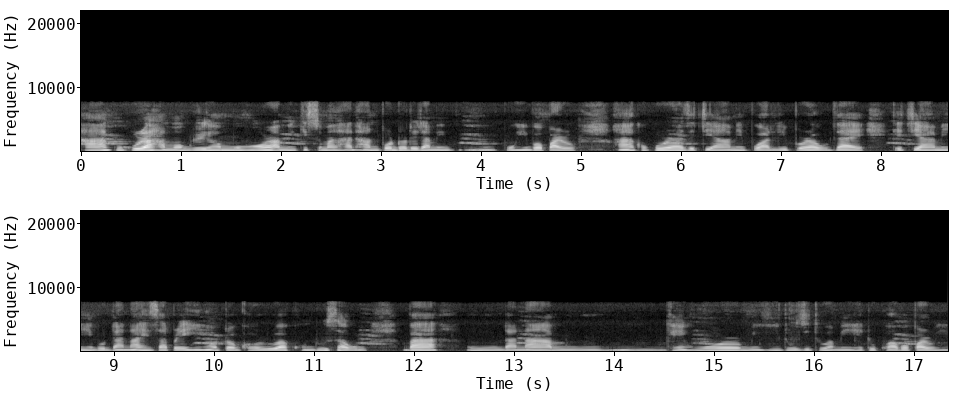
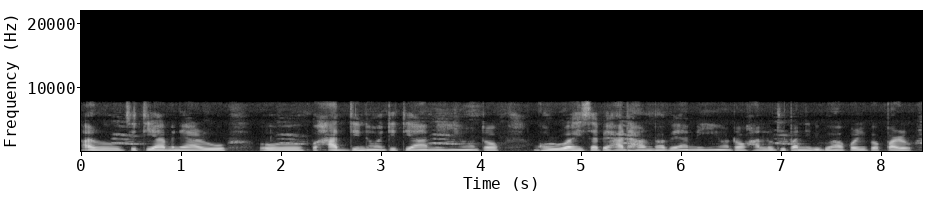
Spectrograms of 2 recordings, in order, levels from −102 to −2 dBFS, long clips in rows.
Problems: none marked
